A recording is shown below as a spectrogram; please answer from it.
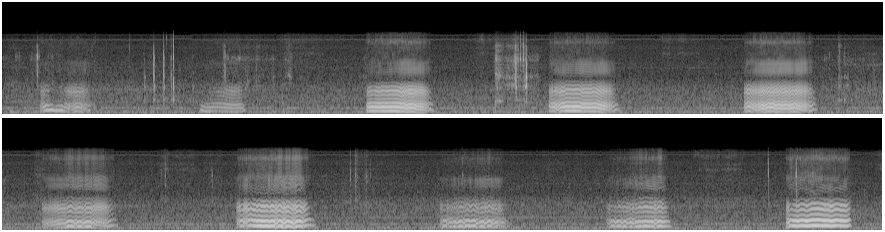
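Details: Overweight cat snoring loudly while asleep, which it does daily: loud, rattling snores roughly every three seconds with quiet pauses between.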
